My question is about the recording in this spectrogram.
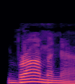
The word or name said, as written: brahmana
